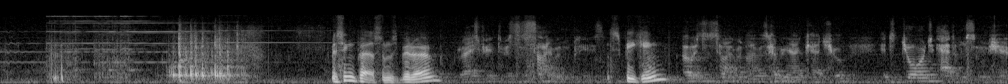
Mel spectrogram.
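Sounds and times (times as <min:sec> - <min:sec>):
telephone bell ringing: 0:00.0 - 0:03.4
speech: 0:03.4 - 0:08.4, 0:09.0 - 0:10.0.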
